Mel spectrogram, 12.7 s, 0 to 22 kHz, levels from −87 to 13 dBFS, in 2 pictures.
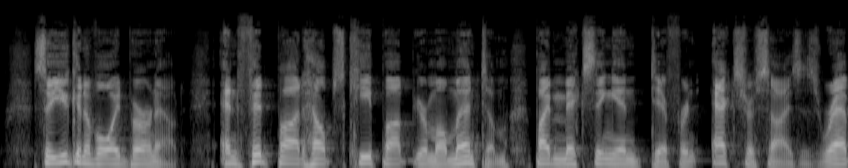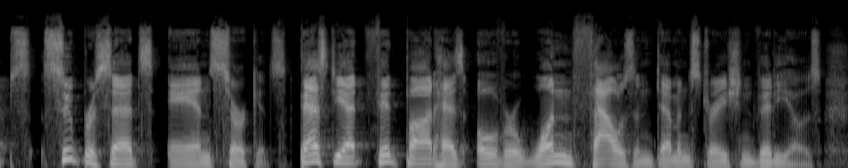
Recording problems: none

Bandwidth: 14.5 kHz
